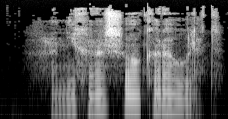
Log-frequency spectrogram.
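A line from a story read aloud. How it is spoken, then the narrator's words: Whisper. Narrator (Russian): шепнул Дик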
